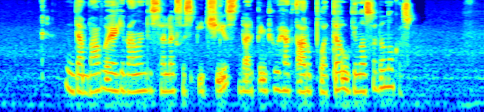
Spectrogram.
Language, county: Lithuanian, Kaunas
